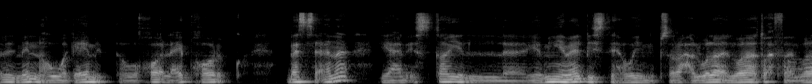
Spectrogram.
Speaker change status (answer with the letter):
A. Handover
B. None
A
